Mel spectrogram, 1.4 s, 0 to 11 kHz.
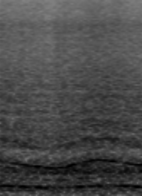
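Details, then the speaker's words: Suzuki Carry 1.5 injection engine, corroded aluminium block, after an overheating repair, reassembly and radiator refill, running nearly an hour: steady, smooth note rising and falling with throttle, no knocks; no more overheating or coolant spurting. "mesin ini Sudah sembuh teman-teman Sudah tidak mengalami overheat dan airnya itu sudah tidak meloncat lagi sudah tidak menyembur ke atas dia sudah diam pada saat kita hidupkan"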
